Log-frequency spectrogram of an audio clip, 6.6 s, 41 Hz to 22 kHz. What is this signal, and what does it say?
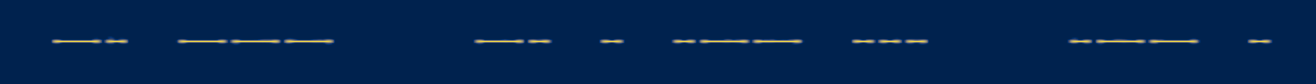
Morse code, heard as a keyed tone, about 18 wpm, spaced as for 15 wpm, 1000 Hz. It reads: NO NEWS WE
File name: qotdfiles / 15wpm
